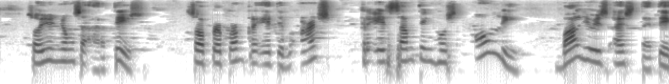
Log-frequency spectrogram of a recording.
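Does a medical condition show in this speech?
No.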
